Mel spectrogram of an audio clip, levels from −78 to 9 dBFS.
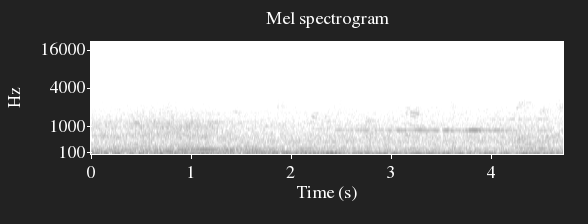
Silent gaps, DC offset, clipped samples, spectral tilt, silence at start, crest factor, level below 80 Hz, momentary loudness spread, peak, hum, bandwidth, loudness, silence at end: none; under 0.1%; under 0.1%; -8 dB/octave; 0 s; 12 dB; -50 dBFS; 3 LU; -36 dBFS; none; 14.5 kHz; -52 LUFS; 0 s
